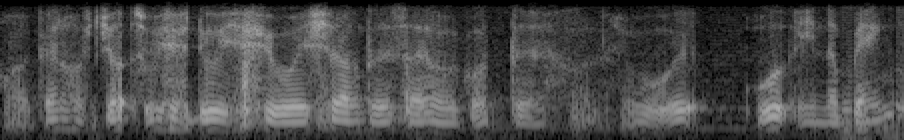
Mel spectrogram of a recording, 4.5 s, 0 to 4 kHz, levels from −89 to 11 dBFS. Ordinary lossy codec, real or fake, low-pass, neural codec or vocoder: Opus, 64 kbps; real; 3.6 kHz; none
